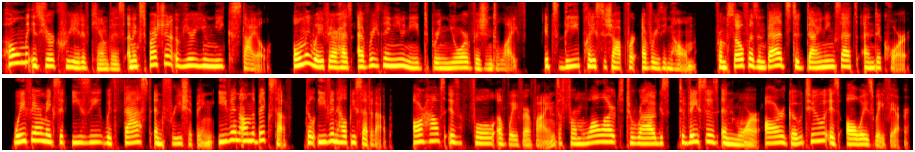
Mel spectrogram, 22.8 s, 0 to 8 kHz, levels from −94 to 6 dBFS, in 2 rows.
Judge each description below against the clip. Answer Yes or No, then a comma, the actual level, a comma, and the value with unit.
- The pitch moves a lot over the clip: No, average, 4.3 semitones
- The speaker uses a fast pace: Yes, fast, 220 wpm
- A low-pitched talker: No, high, 215 Hz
